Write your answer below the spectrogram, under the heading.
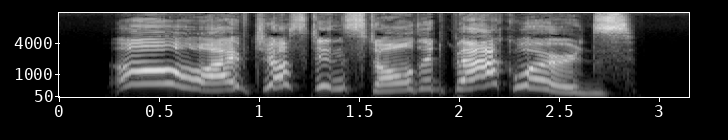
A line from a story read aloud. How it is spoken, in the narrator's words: his shout was drowned out by the 3,000 rampaging Texas bulls stampeding their way through the laboratory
